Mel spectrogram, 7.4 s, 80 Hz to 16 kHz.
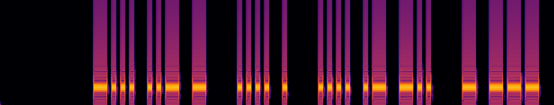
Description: Morse code, heard as a keyed tone, about 20 wpm, 700 Hz. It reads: BUT HE HAD TO
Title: Sentences from Top 100 Words and Abbreviations 20wpm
